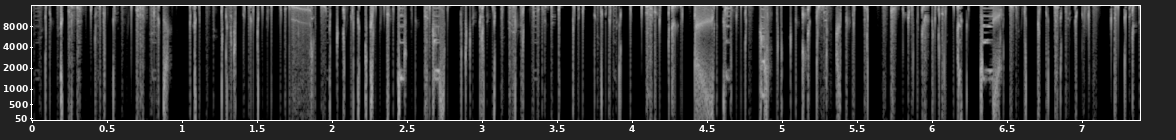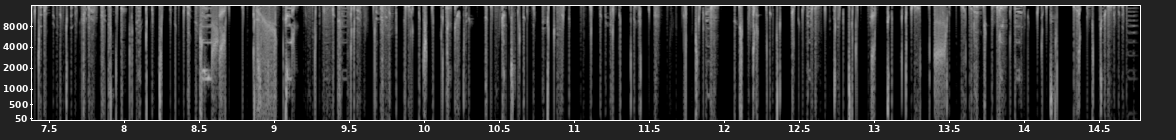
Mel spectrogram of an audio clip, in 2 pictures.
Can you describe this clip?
Cybernetic insects get hurt by the stylus of a record player from outer space. Sample generated via computer synthesis.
